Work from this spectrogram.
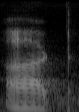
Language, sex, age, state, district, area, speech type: Hindi, male, 30-45, Uttar Pradesh, Azamgarh, rural, read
